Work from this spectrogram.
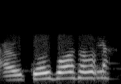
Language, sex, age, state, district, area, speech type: Odia, female, 45-60, Odisha, Angul, rural, conversation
